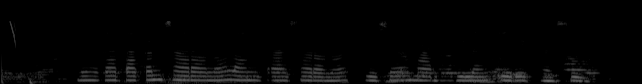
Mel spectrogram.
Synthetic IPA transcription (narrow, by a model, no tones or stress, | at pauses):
niŋkat̪akənsaɾɔnɔlanpɾasaɾɔnɔd̪̥e̤sɔmarɡ̥i̤laniɾeɡ̥a̤si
